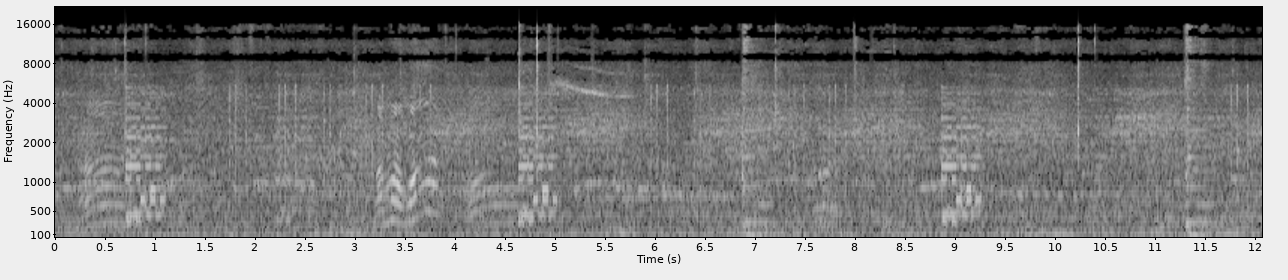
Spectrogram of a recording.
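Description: Dragon Link Panda Magic slot machine spinning and stopping its reels, with short electronic chimes and gliding tones at each spin and reel stop. Under it runs a steady casino-floor din of other machines' jingles and people talking.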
